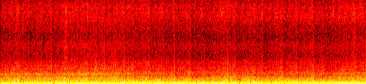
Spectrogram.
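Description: Other cars rush past close by.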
